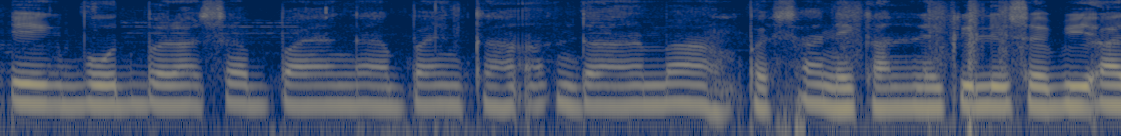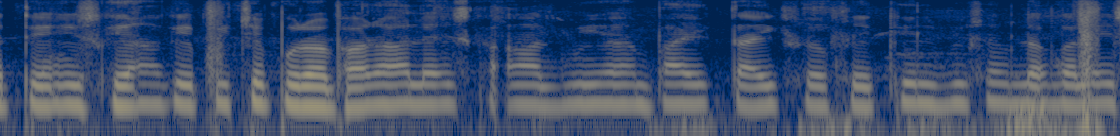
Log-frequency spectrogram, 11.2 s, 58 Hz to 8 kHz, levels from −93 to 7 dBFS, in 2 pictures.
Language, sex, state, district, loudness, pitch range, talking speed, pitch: Hindi, female, Bihar, Madhepura, -40 LUFS, 180-190 Hz, 135 wpm, 185 Hz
